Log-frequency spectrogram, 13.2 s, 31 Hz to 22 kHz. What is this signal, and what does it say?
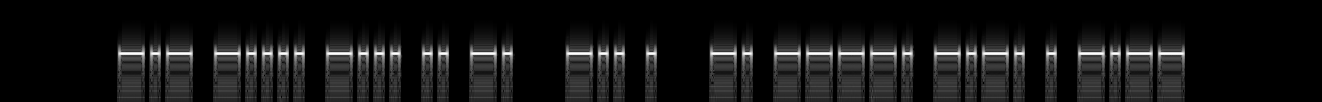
Morse code, heard as a keyed tone, about 15 wpm, 700 Hz. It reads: K6BIN DE N9CEY
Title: USA Callsign DE Callsign - 5 Characters - 15wpm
